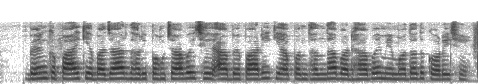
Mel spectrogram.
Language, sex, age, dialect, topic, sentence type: Maithili, female, 41-45, Bajjika, banking, statement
